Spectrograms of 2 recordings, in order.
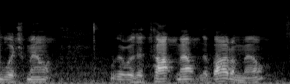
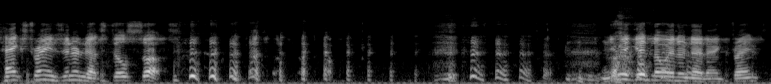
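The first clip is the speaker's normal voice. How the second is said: mock announcer voice; 9 semitones higher, 3 dB louder than usual. Teasing a co-host about his internet.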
